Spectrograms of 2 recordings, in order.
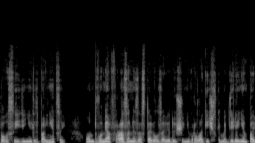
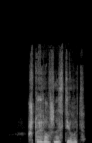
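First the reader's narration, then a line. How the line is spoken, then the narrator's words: Frightened question. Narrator (Russian): испуганно спросила она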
